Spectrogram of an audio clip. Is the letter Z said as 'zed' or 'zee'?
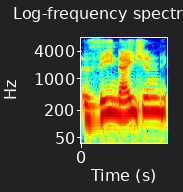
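zee. The letter is said 'zee', American style.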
